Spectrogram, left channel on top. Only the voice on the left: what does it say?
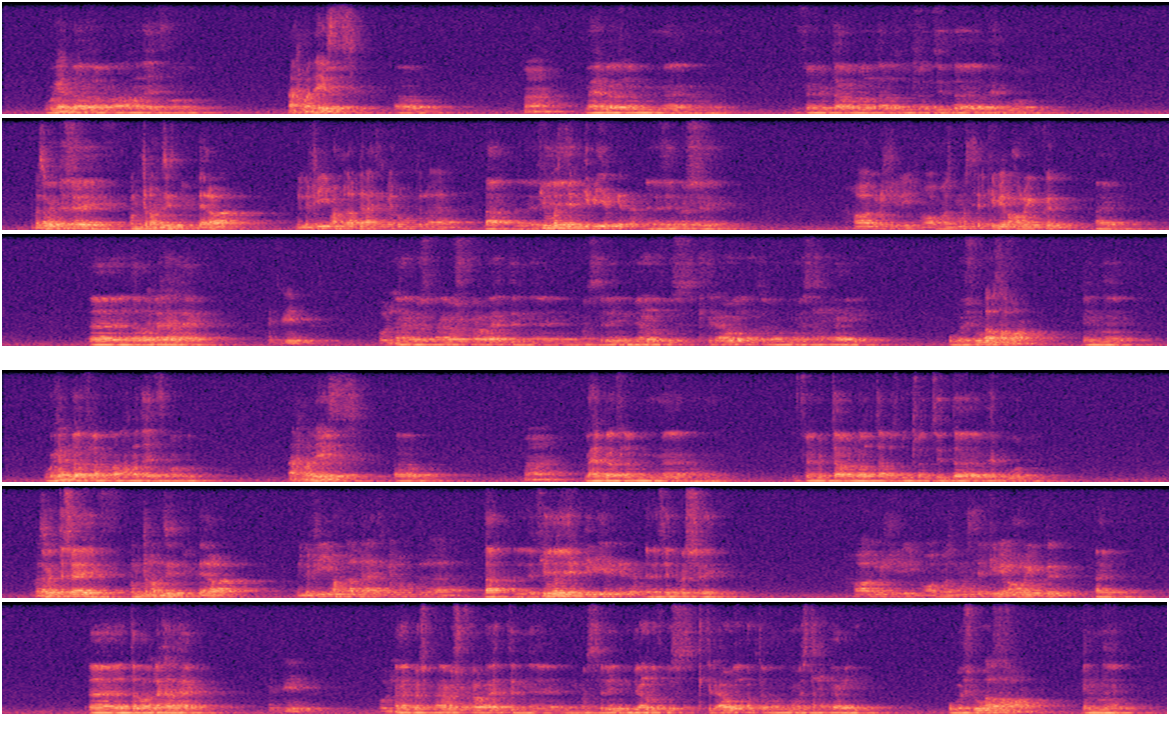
بجد
احمد
عز
اه
مسجون
ترانزيت ده اللي هو اللي فيه محمود عبد العزيز باين محمود آه،
في
ممثل كبير كده
اه نور الشريف هو ممثل كبير عريق كده
انا
شايف
ايه قول لي
اه طبعا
